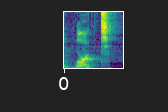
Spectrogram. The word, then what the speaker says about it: worked: E the e d sounds like T I worked hard all day I worked hard all day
